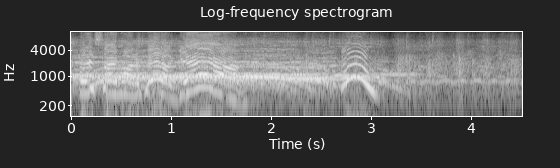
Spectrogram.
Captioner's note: applause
